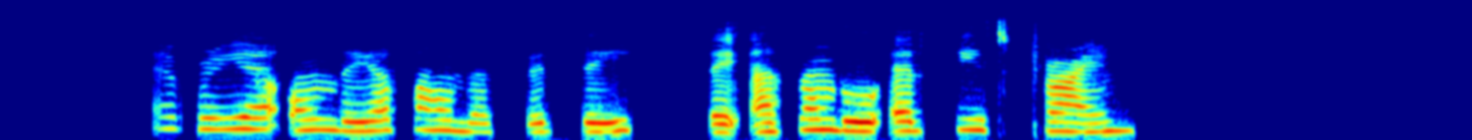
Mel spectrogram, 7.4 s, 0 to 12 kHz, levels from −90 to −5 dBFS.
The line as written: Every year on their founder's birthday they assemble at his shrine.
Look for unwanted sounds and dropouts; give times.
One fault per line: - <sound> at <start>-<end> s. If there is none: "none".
none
